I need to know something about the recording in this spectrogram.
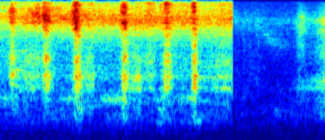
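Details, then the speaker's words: Corsa car with overheating and power loss, cylinder leak-down test with compressor: leak-down gauge won't reach zero and sharp airy hiss with pulsing surges escapes from the cylinder, which is leaking air. "entonces mire m ahí por más de que le metamos aire no llega mire y escuchen acá mire escuchen la fuga que tiene"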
